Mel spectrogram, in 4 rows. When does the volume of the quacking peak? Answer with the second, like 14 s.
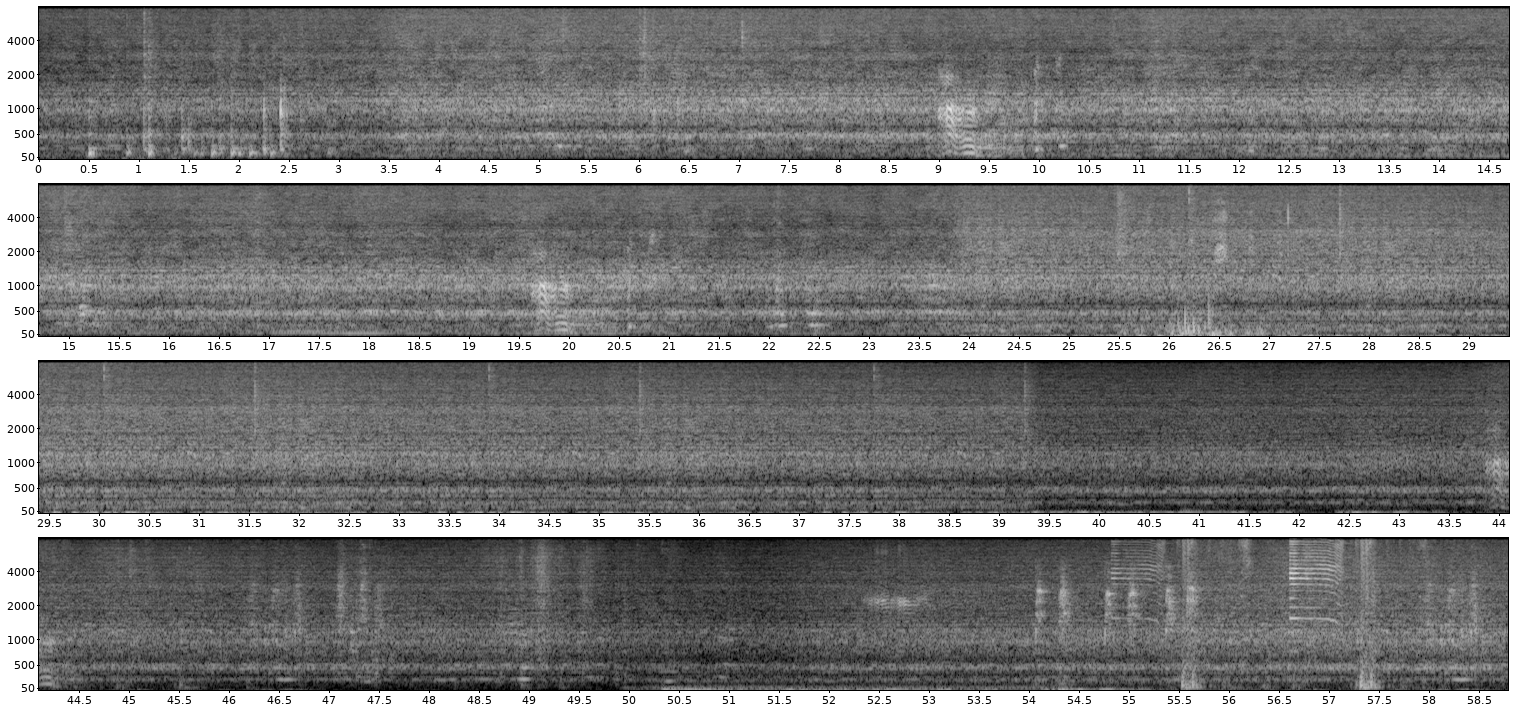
26 s.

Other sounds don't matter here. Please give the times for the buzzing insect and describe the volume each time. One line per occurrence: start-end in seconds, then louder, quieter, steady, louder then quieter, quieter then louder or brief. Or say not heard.
0.0-58.7 quieter.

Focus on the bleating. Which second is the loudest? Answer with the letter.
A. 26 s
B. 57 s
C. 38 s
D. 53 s
B.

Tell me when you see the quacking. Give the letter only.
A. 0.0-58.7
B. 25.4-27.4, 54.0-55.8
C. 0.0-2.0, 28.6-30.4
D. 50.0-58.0
B.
